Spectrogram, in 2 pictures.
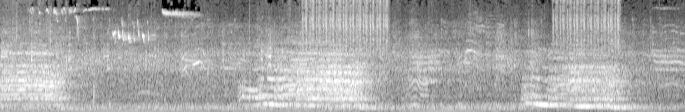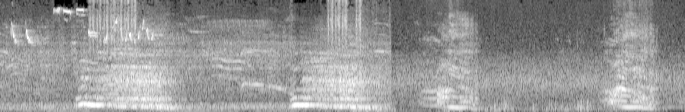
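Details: Lion roaring loudly: a series of deep, drawn-out roars with rich harmonics, each swelling and falling, coming about every three to four seconds, then tapering into shorter, quicker grunts toward the end.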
